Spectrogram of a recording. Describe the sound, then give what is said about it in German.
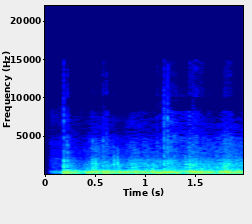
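Heavy explosions from an Israeli airstrike on southern Beirut shortly after midnight, aimed at an underground bunker: a sharp blast bursts in and rolls into a sustained, loud roaring rumble, with another burst partway through. “Kurz nach Mitternacht wieder schwere Explosionen im Süden von Beirut. Ziel des israelischen Luftangriffs soll erneut ein unterirdischer Hisbollah-Bunker gewesen sein”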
